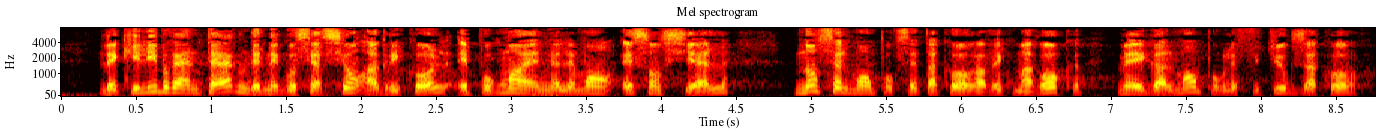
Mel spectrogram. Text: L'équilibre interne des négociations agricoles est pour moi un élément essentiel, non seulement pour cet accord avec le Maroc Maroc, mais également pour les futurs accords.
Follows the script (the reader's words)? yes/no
no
